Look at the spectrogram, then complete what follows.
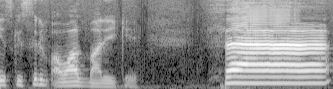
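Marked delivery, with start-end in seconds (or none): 2.2-3.3 ثا loud and high, tongue lightly between the teeth, air let out; a loud, light ثا with the tongue tip out; thin Tha. Shown as a demonstration. Teacher shows students the letter ثا, loud with the tongue between the teeth. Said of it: "زبان باہر دانتوں کے بیچ میں رکھ کے".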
